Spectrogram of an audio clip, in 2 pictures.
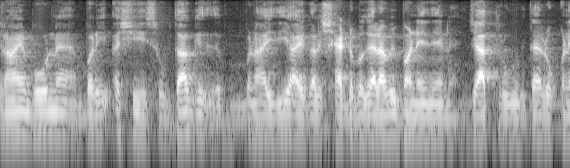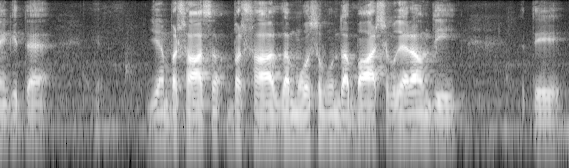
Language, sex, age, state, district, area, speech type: Dogri, male, 30-45, Jammu and Kashmir, Reasi, rural, spontaneous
